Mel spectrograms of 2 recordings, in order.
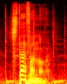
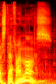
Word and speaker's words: Stefano: right here my name is not Steph I always say my name is Steph but my name is Stefano or Stefanos I personally don't care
